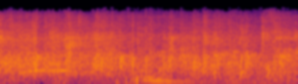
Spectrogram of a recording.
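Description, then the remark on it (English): A crowd applauds steadily for a man being thanked, a dense, even wash of many hands clapping at once, with a faint voice or whoop briefly rising through the noise. “If we can give him a round of applause, that'd be awesome.”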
